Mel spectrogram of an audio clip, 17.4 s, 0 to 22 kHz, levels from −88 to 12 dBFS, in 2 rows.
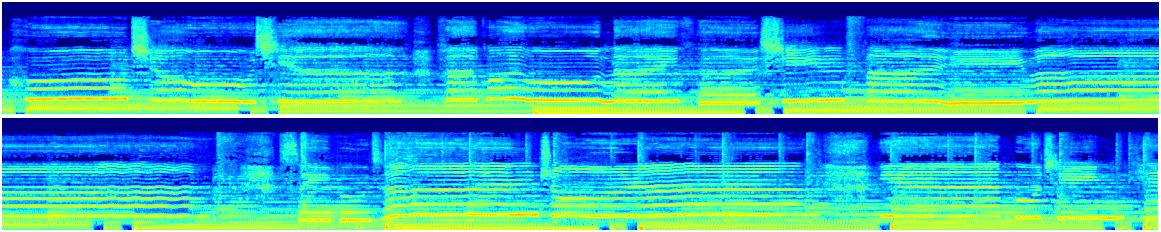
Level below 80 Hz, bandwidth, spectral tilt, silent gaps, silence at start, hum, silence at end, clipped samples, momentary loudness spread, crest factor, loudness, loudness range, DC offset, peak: -34 dBFS; 14 kHz; -5 dB/octave; none; 0 s; none; 0 s; under 0.1%; 6 LU; 14 dB; -23 LUFS; 2 LU; under 0.1%; -10 dBFS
